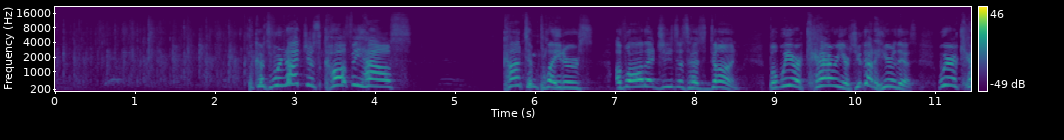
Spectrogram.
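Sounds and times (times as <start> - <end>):
audience clapping: 0.0 - 3.8
speech: 2.4 - 4.4, 5.6 - 11.4.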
